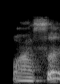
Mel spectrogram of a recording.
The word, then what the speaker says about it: poise: Satuannya poise, desipoise, poase, ya bacanya poase, desipoase dan setipoase.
